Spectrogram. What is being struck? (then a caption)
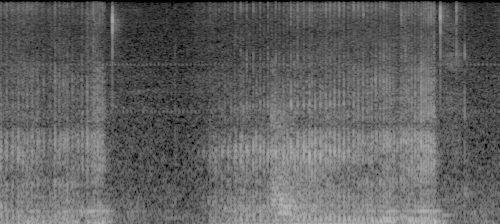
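Foam-rubber flip-flop sole. Long nails scratch along the solid, ridged sole of a white foam-rubber flip-flop held upside down, producing a dense, rasping texture with a low rumble. A first pass of scratching ends in a sharp bright click, followed by a quiet pause, then a longer, louder pass that ends with another click.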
